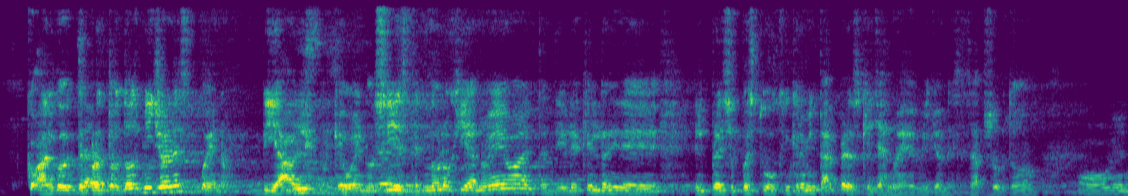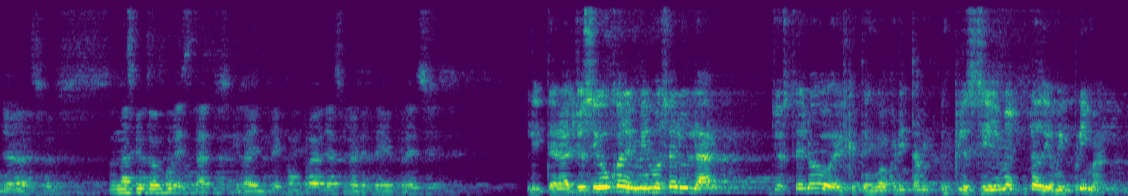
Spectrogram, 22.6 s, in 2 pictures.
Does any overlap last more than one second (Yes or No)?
Yes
